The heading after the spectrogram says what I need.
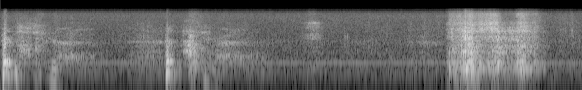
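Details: Person with a pollen allergy during a sneezing attack: three forceful sneezes, each a sharp burst, the last a longer noisy blast.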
